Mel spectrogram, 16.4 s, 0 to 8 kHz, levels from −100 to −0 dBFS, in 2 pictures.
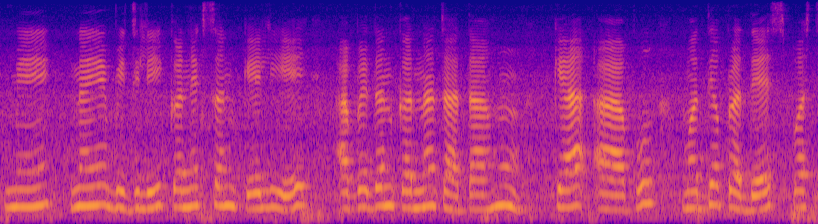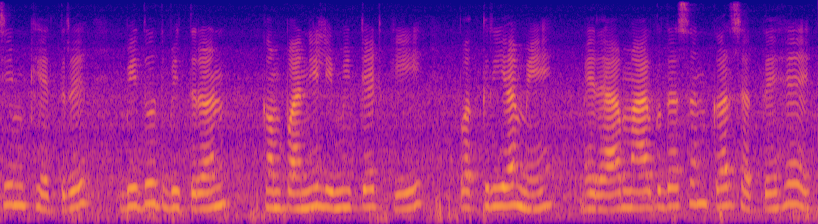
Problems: constant background noise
